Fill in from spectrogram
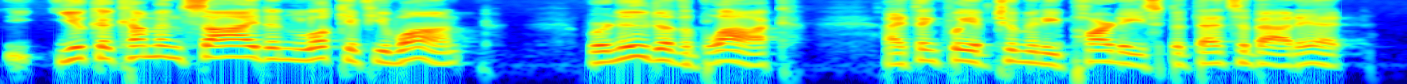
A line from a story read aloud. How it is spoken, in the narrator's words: I called out to them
